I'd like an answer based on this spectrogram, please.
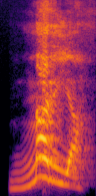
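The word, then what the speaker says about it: María: manque quelque chose non bien mais mal placé exct à Maria d'accord et on n'oublie pas qu' espagnol il y a un accent sur le de Maria on dit pas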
